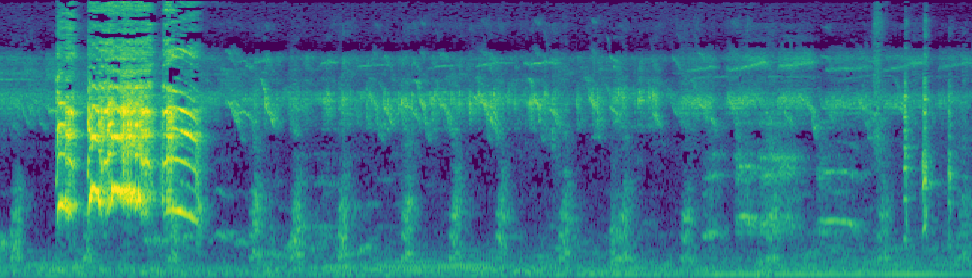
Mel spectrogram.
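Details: A Serama bantam rooster, described as aggressive and a frequent crower, gives one short, loud, harsh crow, followed by soft clucks and a steady high hiss.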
